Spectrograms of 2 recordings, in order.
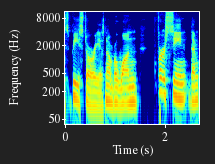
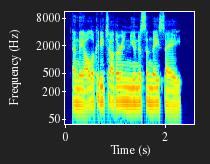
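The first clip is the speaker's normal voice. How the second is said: usual speaking voice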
